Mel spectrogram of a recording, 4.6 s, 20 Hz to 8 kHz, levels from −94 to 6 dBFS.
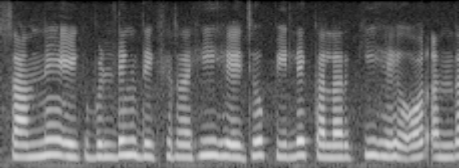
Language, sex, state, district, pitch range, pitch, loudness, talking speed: Hindi, female, Chandigarh, Chandigarh, 220-255 Hz, 230 Hz, -15 LUFS, 170 wpm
